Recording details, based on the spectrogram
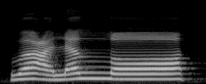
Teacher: اس اللہ کے لام کو ہم نے موٹا پڑھنا ہے کیونکہ اللہ کے لام سے پہلے زبر آ گیا ہے، اس لیے ہم نے اس اللہ کے لام کو موٹا پڑھنا ہے۔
